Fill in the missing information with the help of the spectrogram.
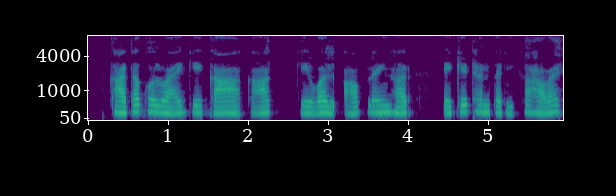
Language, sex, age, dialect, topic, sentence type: Chhattisgarhi, female, 18-24, Central, banking, question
